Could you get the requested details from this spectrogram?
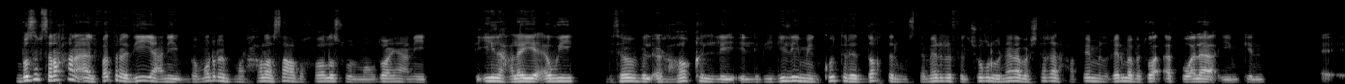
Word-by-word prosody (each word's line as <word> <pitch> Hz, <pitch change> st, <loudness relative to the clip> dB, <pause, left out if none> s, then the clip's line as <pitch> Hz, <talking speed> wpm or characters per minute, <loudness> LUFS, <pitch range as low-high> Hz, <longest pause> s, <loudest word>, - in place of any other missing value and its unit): بُص 185 Hz, +9 st, +5 dB
بصراحة 210 Hz, +1 st, +3 dB
أنا 155 Hz, -, +2 dB
الفترة 170 Hz, +5 st, 0 dB
دي 160 Hz, +5 st, -1 dB
يعني 135 Hz, -4 st, 0 dB
بامر 145 Hz, +9 st, -3 dB
بمرحلة 140 Hz, +3 st, -2 dB
صعبة 145 Hz, -2 st, -2 dB
خالص، 145 Hz, +2 st, -2 dB
والموضوع 120 Hz, +3 st, -4 dB
يعني 120 Hz, -3 st, -8 dB, 0.4 s
تقيل 150 Hz, 0 st, +5 dB
عليَّ 145 Hz, +1 st, +6 dB
أوي؛ 145 Hz, +1 st, +3 dB, 0.3 s
بسبب 150 Hz, -1 st, +2 dB
الإرهاق 140 Hz, +3 st, -1 dB
اللي 125 Hz, -4 st, 0 dB
اللي 120 Hz, +1 st, -6 dB
بييجي 130 Hz, +5 st, -3 dB
لي 170 Hz, +1 st, +3 dB
من 140 Hz, -5 st, -1 dB
كُترالضغط 160 Hz, -1 st, -1 dB
المستمر 135 Hz, +4 st, -3 dB
في 145 Hz, -, -15 dB
الشغل، 155 Hz, +5 st, -2 dB
وإن 135 Hz, 0 st, 0 dB
أنا 155 Hz, +1 st, +2 dB
باشتغل 155 Hz, +3 st, -3 dB
حرفيًا 130 Hz, +4 st, -6 dB
من 140 Hz, -3 st, -3 dB
غير 145 Hz, +4 st, 0 dB
ما 150 Hz, -, +3 dB
باتوقّف، 135 Hz, +1 st, -3 dB
ولا 130 Hz, +1 st, +3 dB
يمكن 115 Hz, +1 st, -8 dB, 0.6 s
أ -, -, -16 dB
أ 450 Hz, -, -12 dB
140 Hz, 170 wpm, -25 LUFS, 125-155 Hz, 0.6 s, عليَّ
